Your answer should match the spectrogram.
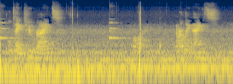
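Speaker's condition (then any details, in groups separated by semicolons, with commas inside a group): No condition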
